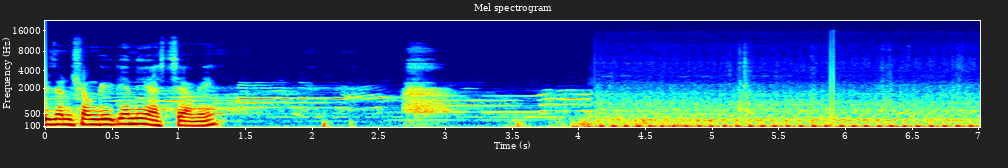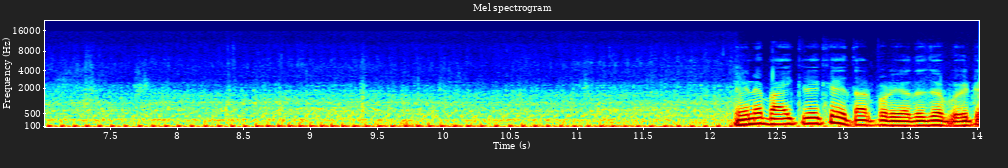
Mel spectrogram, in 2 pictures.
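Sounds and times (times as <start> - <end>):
motorcycle engine running: 4.1 - 14.0.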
